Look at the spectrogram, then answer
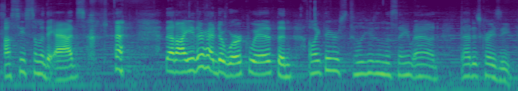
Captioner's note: laugh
